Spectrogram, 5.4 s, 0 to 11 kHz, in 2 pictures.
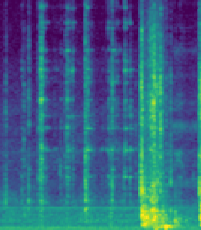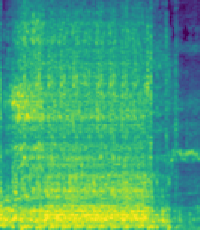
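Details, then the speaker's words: Craftsman LT1000 riding mower won't start despite choke on and a spark plug that looks good. The starter cranks the engine over in two bursts but it never catches: crank, no start. "so this mower has picked up and it won't start"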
